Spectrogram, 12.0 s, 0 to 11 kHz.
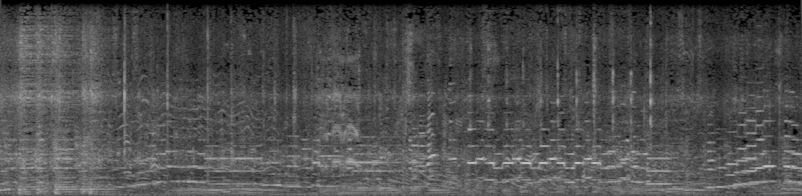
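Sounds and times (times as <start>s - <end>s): crowd chatter: 0.0s - 12.0s
wind band playing melody: 0.0s - 12.0s.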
